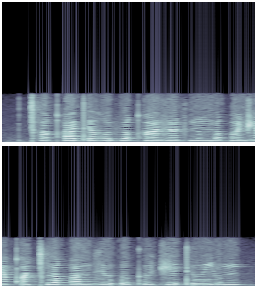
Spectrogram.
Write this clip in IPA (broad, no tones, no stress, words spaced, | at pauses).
ǀʰɐqʰɵ tʼeʁʉfʉqʰɐ̃ zɐ̃t͡snõŋoqõ d͡ʒɐ̃qʼɐ̃ǀʰʉ qɵŋzʉ ʔɵkʼʉt͡ʃe tʼʉjɵŋ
